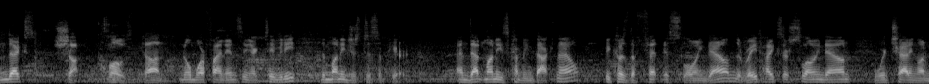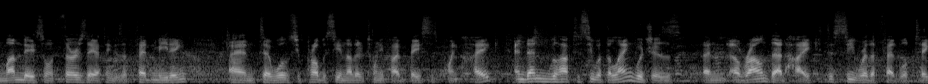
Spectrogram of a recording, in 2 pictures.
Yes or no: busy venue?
yes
